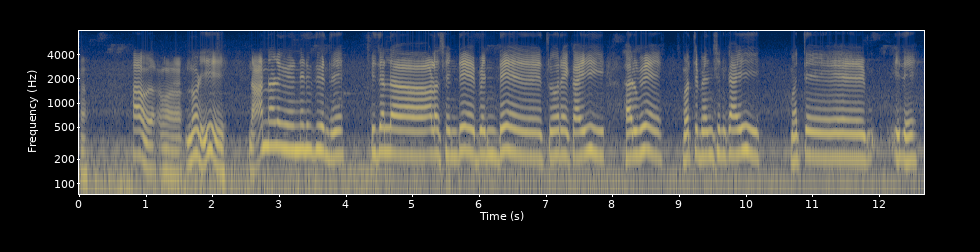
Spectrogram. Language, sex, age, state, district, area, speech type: Kannada, male, 60+, Karnataka, Udupi, rural, spontaneous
